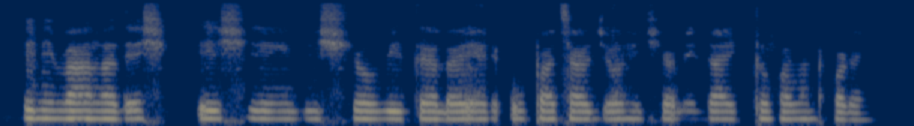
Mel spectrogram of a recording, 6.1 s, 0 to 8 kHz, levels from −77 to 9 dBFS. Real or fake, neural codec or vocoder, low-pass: fake; codec, 16 kHz in and 24 kHz out, 1 kbps, XY-Tokenizer; 7.2 kHz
